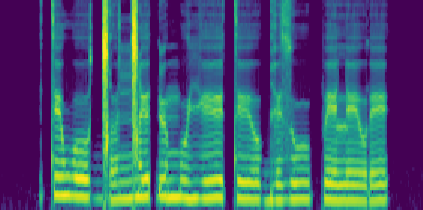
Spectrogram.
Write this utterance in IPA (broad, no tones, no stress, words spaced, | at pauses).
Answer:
tɪwoːɡ͡ǀəː ŋ͡ǀɪ ɗʏmu jɪːtɪːʊ̯ ɡɪzuː peleːʊ̯ɾe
